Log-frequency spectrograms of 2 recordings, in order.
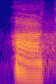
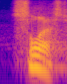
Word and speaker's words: Celeste: We've got David versus Calestra, I think is the way you pronounce her name, okay? Celeste, thank you. I knew I didn't do that right, but I got close.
